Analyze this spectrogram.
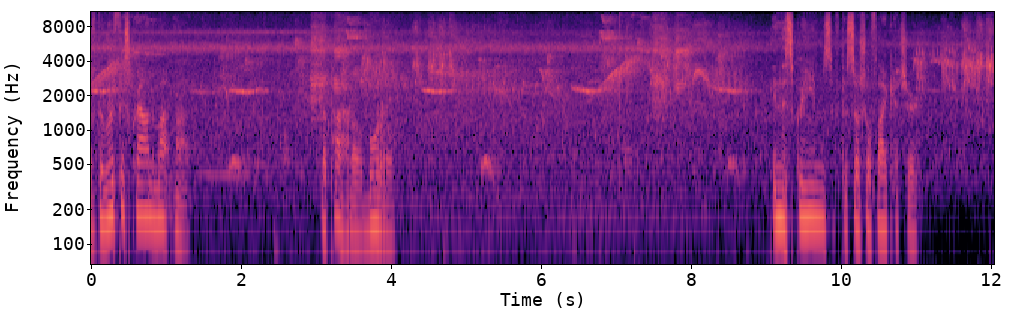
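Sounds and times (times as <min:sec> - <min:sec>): high insect drone: 0:00.0 - 0:12.0
faint low hoots: 0:01.3 - 0:02.4
birds whistling: 0:01.4 - 0:08.8.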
